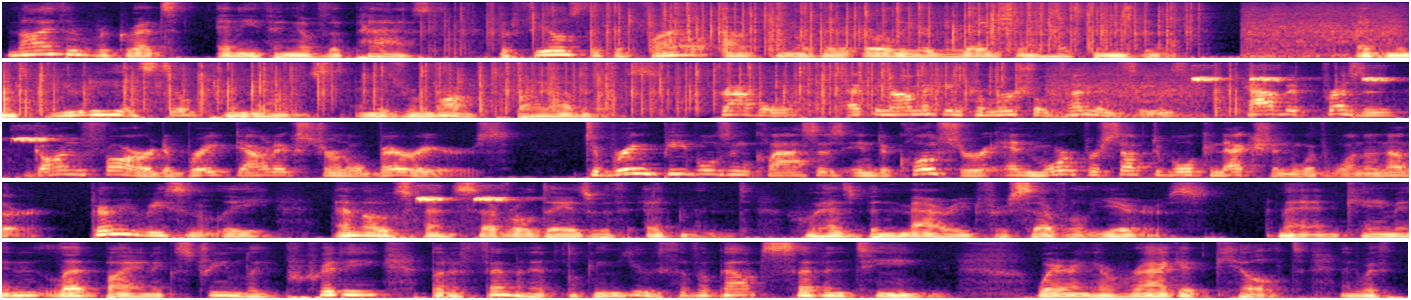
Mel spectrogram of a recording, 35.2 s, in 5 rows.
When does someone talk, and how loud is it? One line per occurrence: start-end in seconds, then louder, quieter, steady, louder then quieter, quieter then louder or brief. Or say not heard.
0.0-35.1 steady.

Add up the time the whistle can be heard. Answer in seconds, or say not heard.
2 s.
